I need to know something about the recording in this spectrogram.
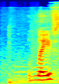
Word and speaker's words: Leif: I know Leif's name is probably Leaf for obvious reasons, but I call him Leif. Mostly because I know a Leif, and it's spelled that way. It's not pronounced Leaf, though.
